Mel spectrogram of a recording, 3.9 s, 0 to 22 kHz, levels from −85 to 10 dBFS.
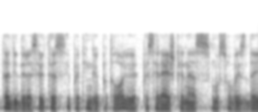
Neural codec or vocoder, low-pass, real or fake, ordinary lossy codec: none; 7.2 kHz; real; AAC, 64 kbps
